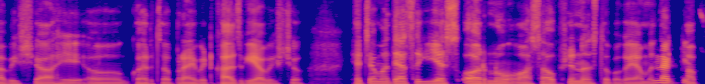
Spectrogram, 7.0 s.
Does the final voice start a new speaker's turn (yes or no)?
no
